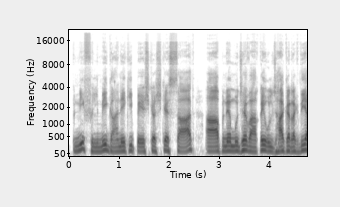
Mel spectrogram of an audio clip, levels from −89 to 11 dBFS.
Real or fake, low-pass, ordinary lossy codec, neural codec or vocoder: real; 19.8 kHz; Opus, 32 kbps; none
